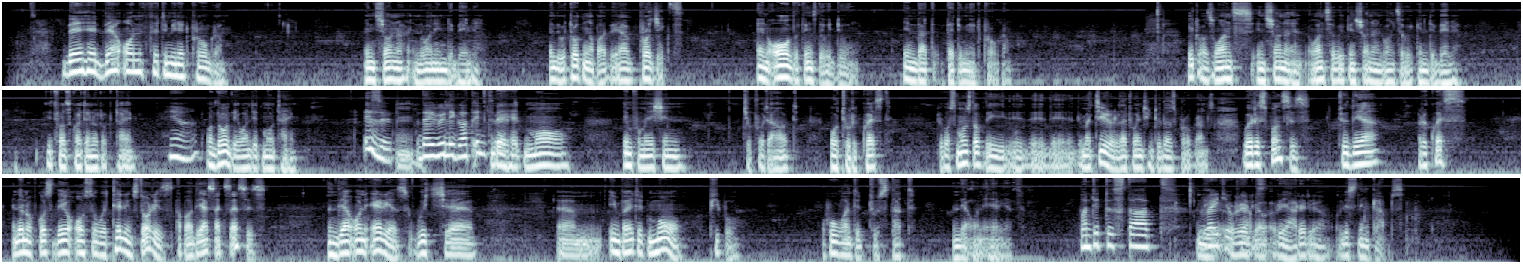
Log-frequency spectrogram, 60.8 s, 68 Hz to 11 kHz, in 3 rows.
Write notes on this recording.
We are meeting the veteran broadcaster, 85-year-old Mavis Moyo in her home. The windows to the garden are all open. The fresh breeze is playing with the curtains, and the palm-trees outside… somewhere in the kitchen a tap is dripping… Mavis takes us through her story as a rural woman entering broadcasting profession. Her passion for the development of rural women made her the driving force of the Development Through Radio project in the 1980s; and this is what she describes for us here… Mavis Moyo, veteran broadcaster with ZBC Radio 4, founding member of Federation of African Media Women Zimbabwe (FAMWZ).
